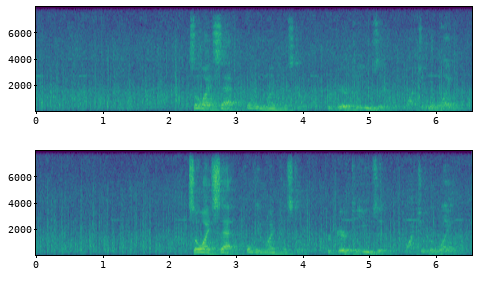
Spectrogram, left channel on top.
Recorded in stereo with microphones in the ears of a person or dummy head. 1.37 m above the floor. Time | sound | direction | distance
2.3 | a man speaking | 80° right | 1.4 m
